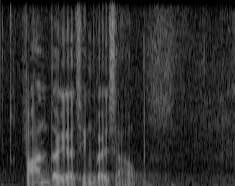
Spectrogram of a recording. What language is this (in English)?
Cantonese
